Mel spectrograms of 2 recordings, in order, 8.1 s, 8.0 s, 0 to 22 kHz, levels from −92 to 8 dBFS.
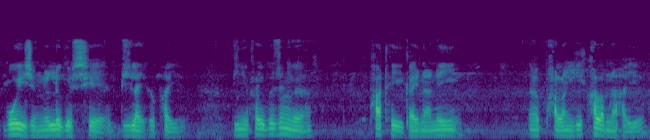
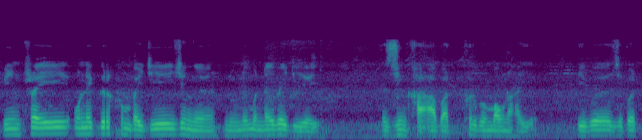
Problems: low volume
